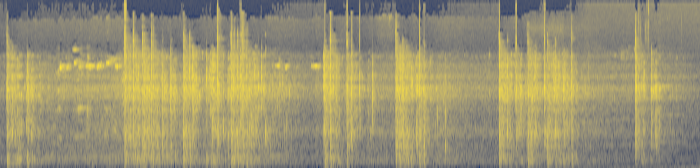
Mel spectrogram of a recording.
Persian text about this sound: گزارش‌ها حاکی از وقوع درگیری میان شهروندان معترض و ماموران نیروی انتظامی است. در برخی ویدیوهایی که در شبکه‌های اجتماعی از جمله صفحه توییتر روزنامه مردم سالاری منتشر شده، صدای تیراندازی شنیده می‌شود.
